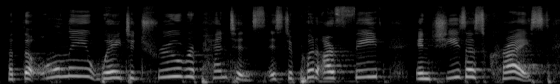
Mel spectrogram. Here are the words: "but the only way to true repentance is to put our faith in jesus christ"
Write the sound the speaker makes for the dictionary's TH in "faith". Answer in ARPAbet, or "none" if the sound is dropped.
TH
